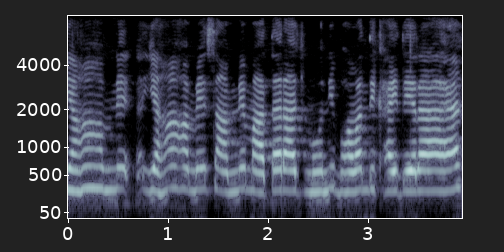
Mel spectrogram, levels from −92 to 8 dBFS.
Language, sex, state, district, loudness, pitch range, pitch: Hindi, female, Chhattisgarh, Sarguja, -21 LUFS, 280-300 Hz, 285 Hz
